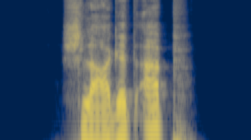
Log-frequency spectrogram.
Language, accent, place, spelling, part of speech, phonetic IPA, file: German, Germany, Berlin, schlaget ab, verb, [ˌʃlaːɡət ˈap], De-schlaget ab.ogg
- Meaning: second-person plural subjunctive I of abschlagen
